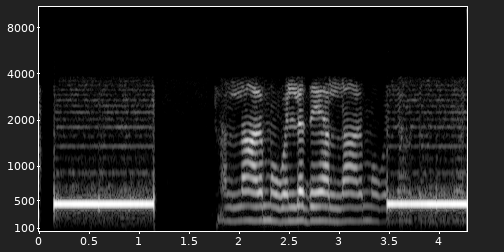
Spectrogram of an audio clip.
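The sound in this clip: Unanswered phone call ringing, with long steady ring tones at a fixed pitch and a woman's pleading voice heard between two of the rings.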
